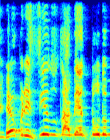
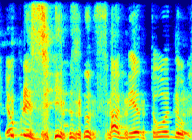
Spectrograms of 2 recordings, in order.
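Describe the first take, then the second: First: High, insistent Eu preciso saber tudo without laughing; urgent plea. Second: Slow, laughing through Eu preciso saber tudo; laughing plea. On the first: Begging Jesus to tell her everything, high and urgent. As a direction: press the demand up high. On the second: Begging Jesus for answers, laughing through it. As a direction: let the laugh break into the words. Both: Retold or imitated.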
